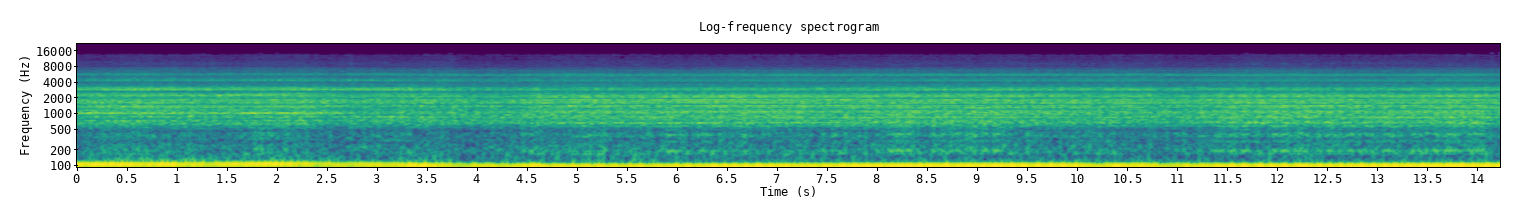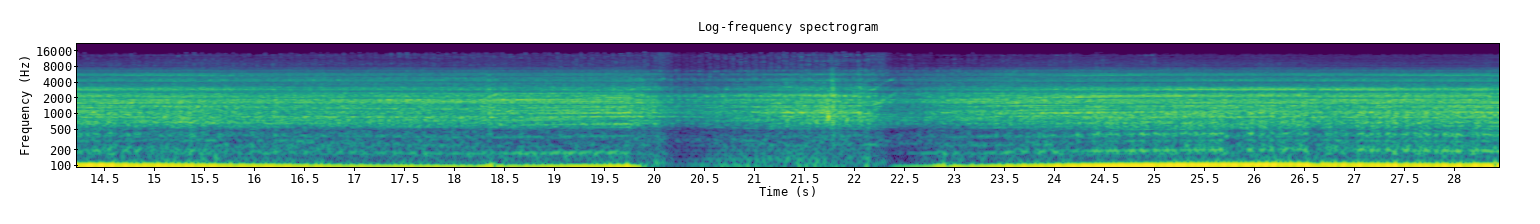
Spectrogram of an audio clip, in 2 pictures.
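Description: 2008 Yamaha YZF-R1's inline-four engine running steadily at highway cruising speed, heard from the rider's position. About two-thirds of the way through, the engine note drops away for a couple of seconds, then picks back up to the same steady level.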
